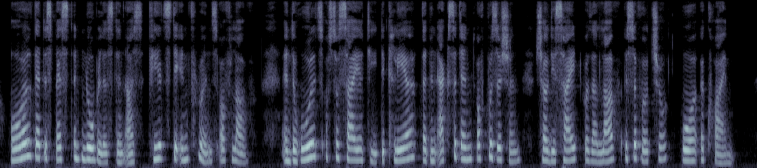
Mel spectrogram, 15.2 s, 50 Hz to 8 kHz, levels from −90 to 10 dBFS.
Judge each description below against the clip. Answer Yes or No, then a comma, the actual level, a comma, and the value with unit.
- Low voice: No, high, 200 Hz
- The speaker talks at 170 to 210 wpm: No, slow, 135 wpm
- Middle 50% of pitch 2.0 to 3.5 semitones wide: No, average, 4.1 semitones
